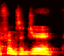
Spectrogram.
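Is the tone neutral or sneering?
neutral. It is said in a plain, matter-of-fact tone. It is a plain statement of fact. The speaker calls it right. "that's fine"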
